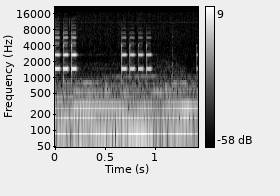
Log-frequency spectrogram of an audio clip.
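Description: household object, alarm clock ringing

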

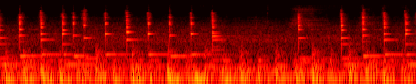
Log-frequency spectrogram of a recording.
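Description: signal or alarm, iPhone ringtone

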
